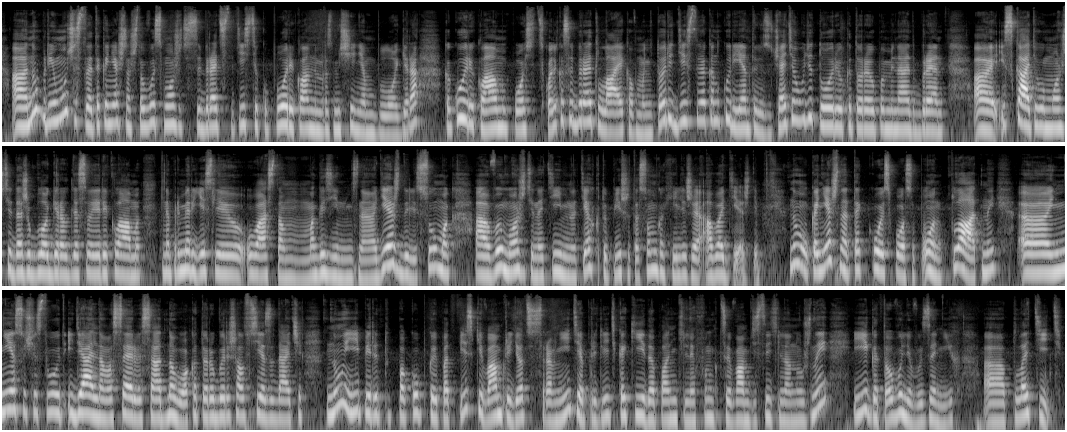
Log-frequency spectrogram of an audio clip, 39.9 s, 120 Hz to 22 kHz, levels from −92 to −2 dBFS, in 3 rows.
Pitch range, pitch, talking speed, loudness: 185-220 Hz, 200 Hz, 150 wpm, -25 LUFS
